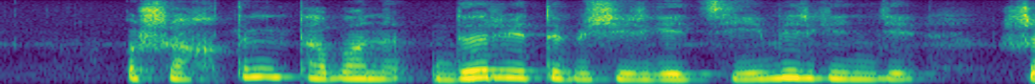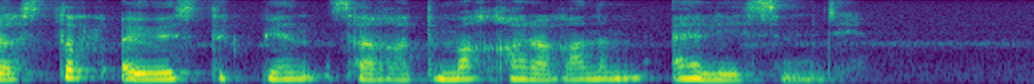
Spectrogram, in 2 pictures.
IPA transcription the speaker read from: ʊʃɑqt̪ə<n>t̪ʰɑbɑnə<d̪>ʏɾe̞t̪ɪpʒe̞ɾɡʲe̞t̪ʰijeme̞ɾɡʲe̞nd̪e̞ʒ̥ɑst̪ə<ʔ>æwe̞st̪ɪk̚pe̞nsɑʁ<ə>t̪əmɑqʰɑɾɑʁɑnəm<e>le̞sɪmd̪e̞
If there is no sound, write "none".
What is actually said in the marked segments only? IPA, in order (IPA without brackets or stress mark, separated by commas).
ɴ, d̪, q, ɑ, æ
